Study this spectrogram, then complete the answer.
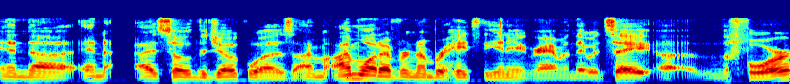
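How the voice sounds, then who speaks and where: With an American accent, a man talks at a moderate pace in an ordinary speaking voice, his pitch medium and his intonation fairly even, with hardly any pauses. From US Midwest, Illinois near Saint Louis, then Tennessee. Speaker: singer-songwriter and author. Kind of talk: casual interview.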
